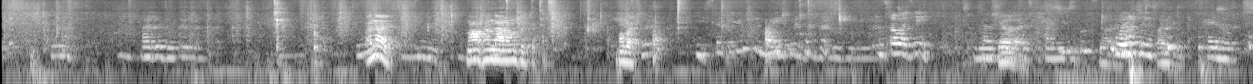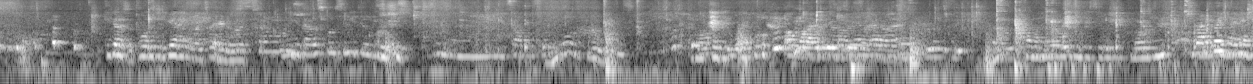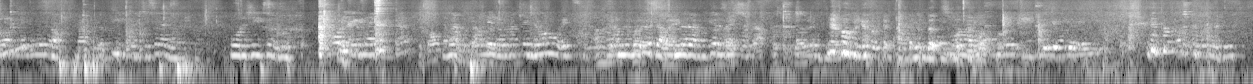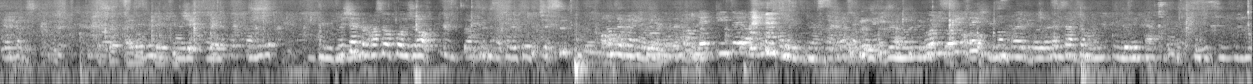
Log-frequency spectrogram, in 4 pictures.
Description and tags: Himalaya Lodge Nepal atmosphere interior
quite conversations in a remote Himalayan lodge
